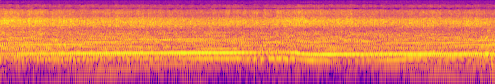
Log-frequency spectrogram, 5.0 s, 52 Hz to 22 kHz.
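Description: A GT3 race car in a racing sim game accelerates out of a long double-apex left-hander onto the back straight, its engine drone loud and steady, with the pitch rising and shifting partway through.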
